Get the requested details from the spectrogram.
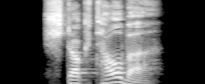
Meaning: inflection of stocktaub: 1. strong/mixed nominative masculine singular 2. strong genitive/dative feminine singular 3. strong genitive plural
- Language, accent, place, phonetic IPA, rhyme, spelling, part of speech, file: German, Germany, Berlin, [ˈʃtɔkˈtaʊ̯bɐ], -aʊ̯bɐ, stocktauber, adjective, De-stocktauber.ogg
